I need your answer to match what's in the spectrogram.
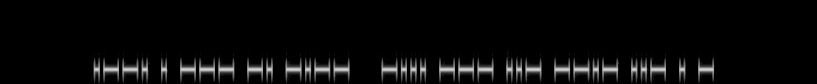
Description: Morse code, heard as a keyed tone, about 25 wpm, 700 Hz. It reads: PEONY BOUQUET
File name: practice / 25wpm / Difficult Words with Hints - 25wpm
